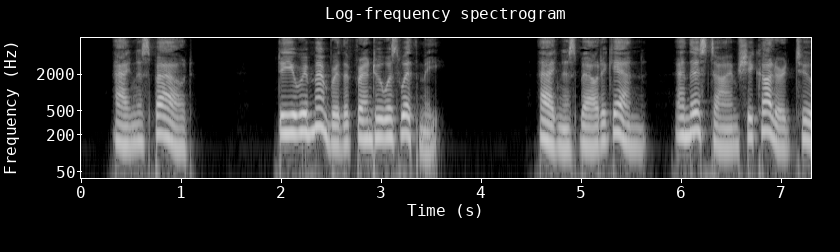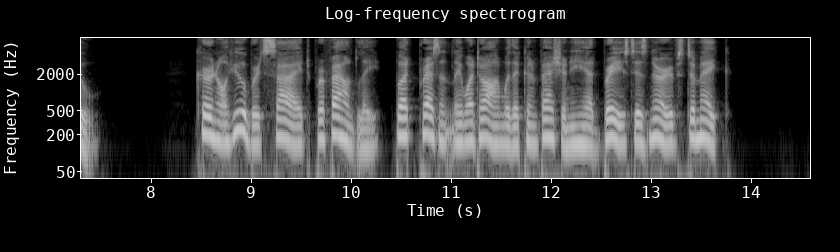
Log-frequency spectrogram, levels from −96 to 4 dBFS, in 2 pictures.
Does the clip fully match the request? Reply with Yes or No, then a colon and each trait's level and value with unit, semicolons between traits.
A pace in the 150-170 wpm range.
Yes: average, 165 wpm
